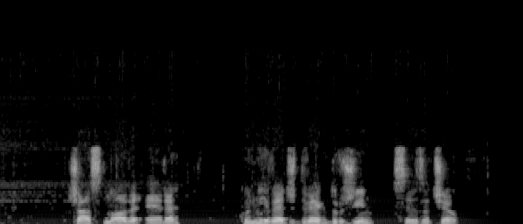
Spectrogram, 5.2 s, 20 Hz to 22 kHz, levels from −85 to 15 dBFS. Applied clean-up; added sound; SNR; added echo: classical method spectral subtraction.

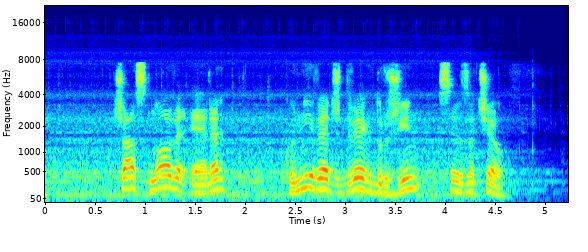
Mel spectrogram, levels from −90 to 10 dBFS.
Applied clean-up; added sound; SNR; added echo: none; Drill / Mechanisms; 16 dB; none.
